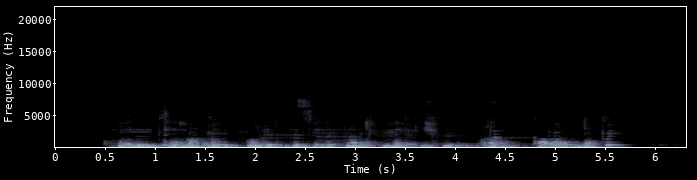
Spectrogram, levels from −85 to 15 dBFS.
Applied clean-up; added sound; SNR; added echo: neural mask model DeepFilterNet 3.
